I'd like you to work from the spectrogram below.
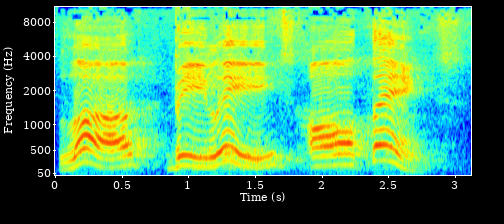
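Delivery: very slow, every word drawn out for the class; slow recitation. Shown as a demonstration. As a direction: chant it slowly so they can repeat. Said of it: "Say it with me".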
